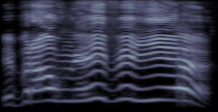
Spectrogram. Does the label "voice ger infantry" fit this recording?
Yes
